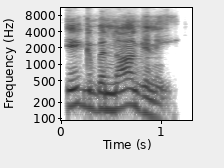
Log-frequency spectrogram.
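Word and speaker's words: Igbinoghene: Noah Igbinohene. – Still no. – But I appreciate the confidence. – You nailed the Noah. It is Noah Igbinogany. Igbinogany. It's all hard syllables in there.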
